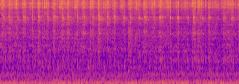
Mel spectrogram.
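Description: A handheld baby toy making a continuous, fast rattling buzz.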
